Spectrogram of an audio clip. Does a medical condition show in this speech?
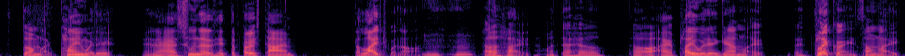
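Yes: hard of hearing, gentamicin-induced hearing loss; hearing loss caused by Gentamicin, right ear profound near deaf, left ear moderate, wears hearing aids; hears little without them, relies on lip reading, masks hinder understanding; speech therapy due to hearing loss.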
